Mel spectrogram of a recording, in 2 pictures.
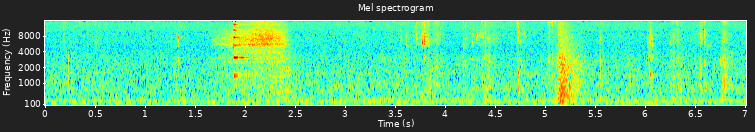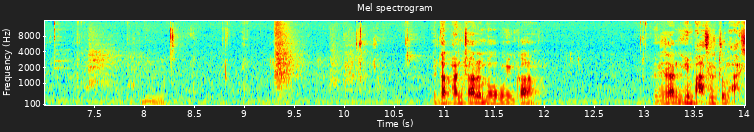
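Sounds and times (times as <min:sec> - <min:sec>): person chewing food: 0:03.4 - 0:10.8
person humming mm: 0:08.0 - 0:08.3.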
